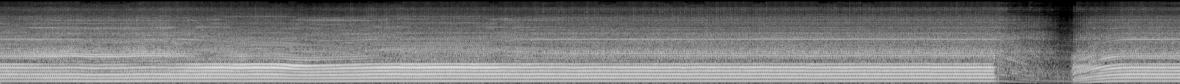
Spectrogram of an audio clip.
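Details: Parkside hedge trimmer after carburetor repair, previously cutting out after two or three minutes: steady high two-stroke drone holding even revs, one brief dip and smooth recovery; runs cleanly and holds speed.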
